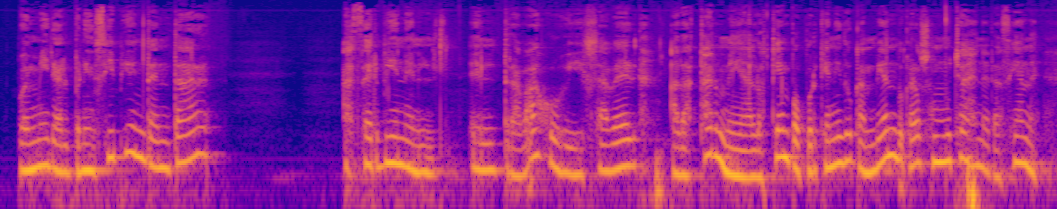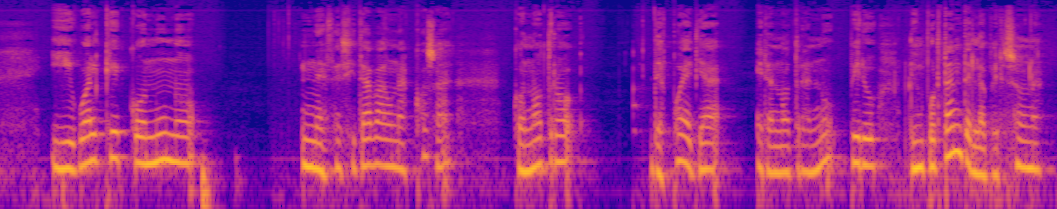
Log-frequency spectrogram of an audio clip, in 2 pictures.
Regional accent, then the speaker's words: Granada, Andalusia, Spain; yo soy de Granada, de toda la vida

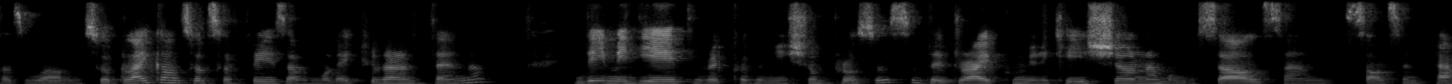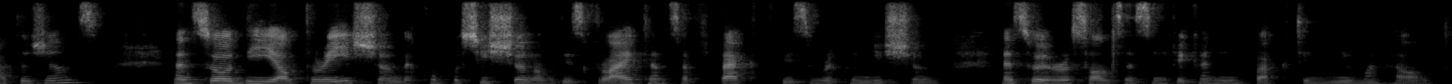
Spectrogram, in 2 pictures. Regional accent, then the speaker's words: Calabria, Italy; English is a second language; moved away as an adult; also born or lived in Sicily; now in Florence, Italy; I come from the south of Italy, from a beautiful region that is named Calabria

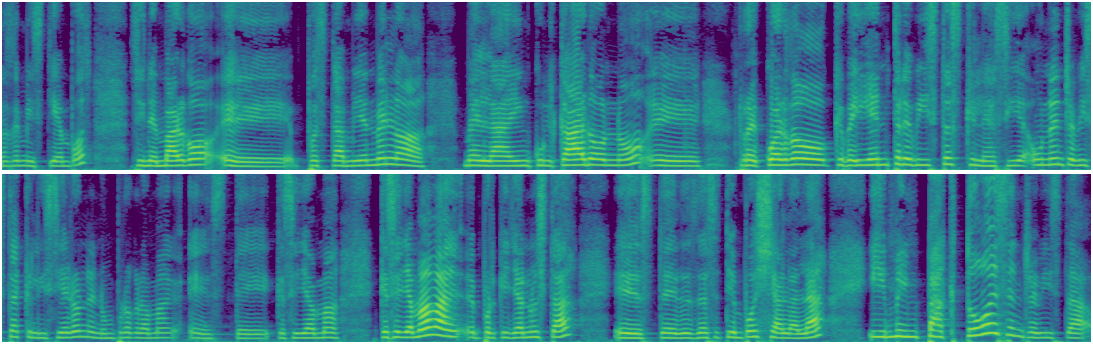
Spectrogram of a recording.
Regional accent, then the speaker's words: Mexico; soy mexicano

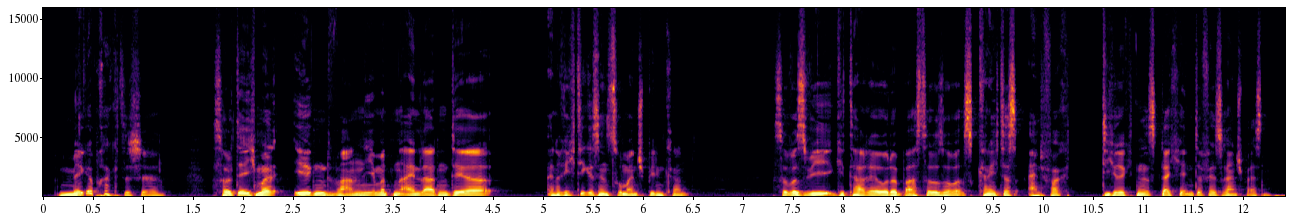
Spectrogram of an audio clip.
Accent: Dornbirn, Vorarlberg, Austria; Dornbirn, die Stadt, wo ich herkomme, ist anscheinend die zehntgrößte Stadt Österreichs.

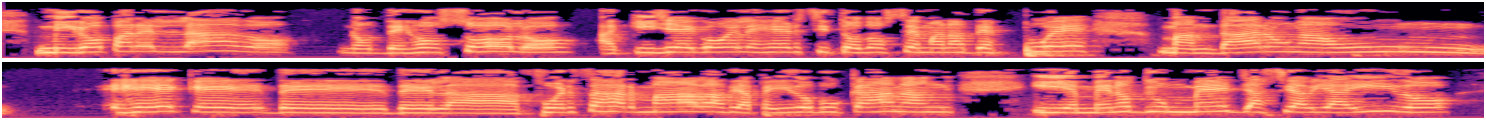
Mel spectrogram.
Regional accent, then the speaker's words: Puerto Rico; como los, puertorriqueños

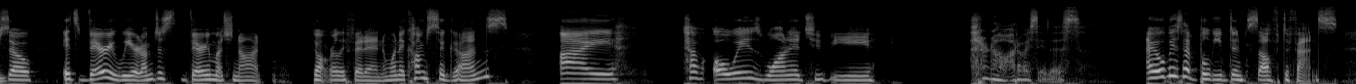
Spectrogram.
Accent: New York, United States; first language Spanish; English is a second language; I was born in New York

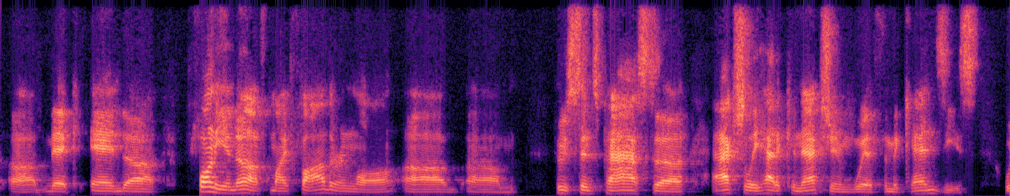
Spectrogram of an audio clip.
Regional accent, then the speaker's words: Maryland, United States; I'm from Maryland.

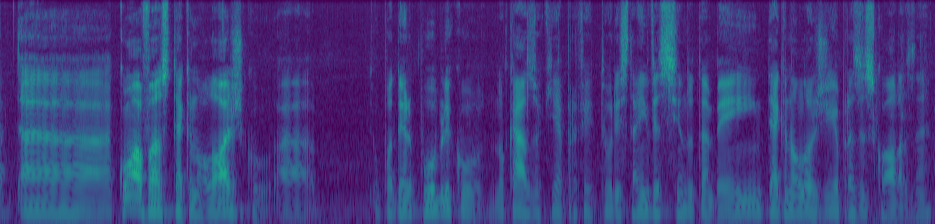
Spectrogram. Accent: Passo Fundo, Rio Grande do Sul, Brazil; eu nasci em Passo Fundo exatamente porque meu pai veio prestar serviço aqui

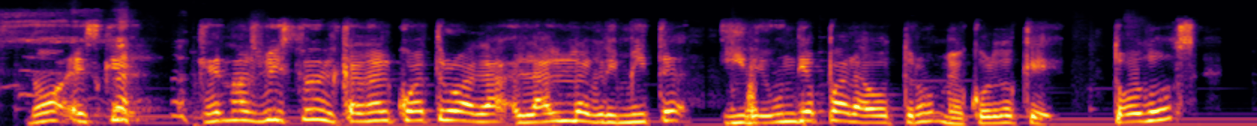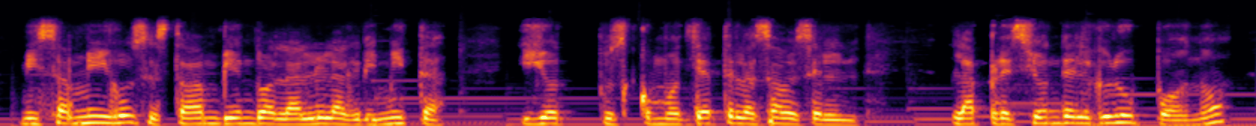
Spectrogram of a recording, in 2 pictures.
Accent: Guadalajara, Jalisco, Mexico; Nosotros somos de aquí de Guadalajara

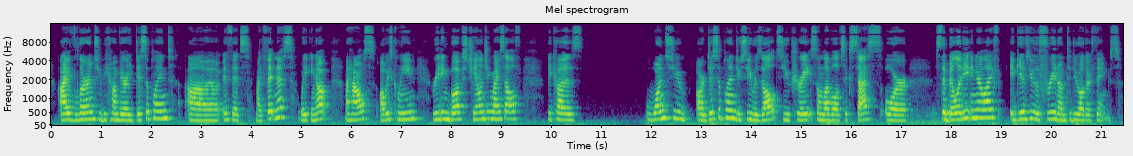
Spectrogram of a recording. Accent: Michigan, United States; moved away as an adult; now in Illinois, United States; I'm originally from Michigan when I was just twenty-two

